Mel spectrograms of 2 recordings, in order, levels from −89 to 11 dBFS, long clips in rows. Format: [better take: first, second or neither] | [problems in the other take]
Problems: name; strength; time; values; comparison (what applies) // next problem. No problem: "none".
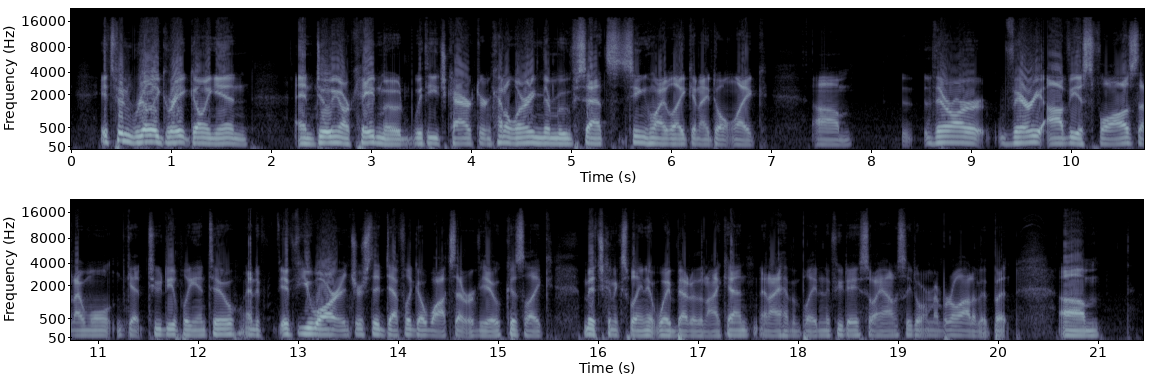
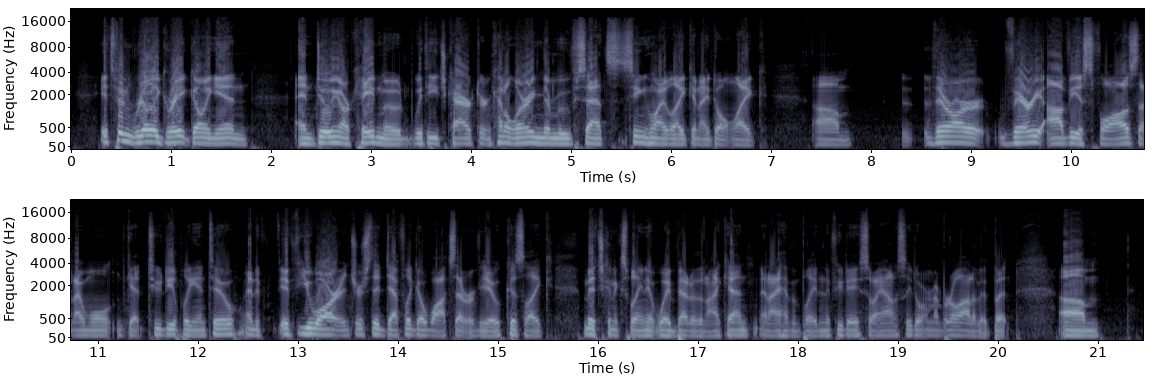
neither | distortion; slight; 3% of the sound clipped; the same in both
